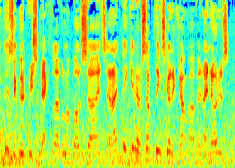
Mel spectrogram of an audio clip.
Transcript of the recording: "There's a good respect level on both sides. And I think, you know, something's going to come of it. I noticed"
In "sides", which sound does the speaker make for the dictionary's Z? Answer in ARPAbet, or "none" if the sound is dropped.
Z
